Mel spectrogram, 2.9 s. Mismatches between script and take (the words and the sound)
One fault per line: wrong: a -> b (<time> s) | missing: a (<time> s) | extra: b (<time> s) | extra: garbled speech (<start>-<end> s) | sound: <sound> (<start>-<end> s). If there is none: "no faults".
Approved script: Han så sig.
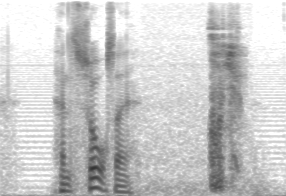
sound: sneeze (2.1-2.5 s)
